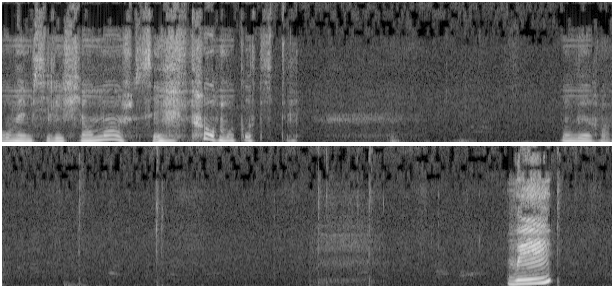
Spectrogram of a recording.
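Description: A pen taps tiny plastic beads into place with soft clicks.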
